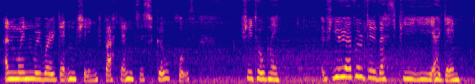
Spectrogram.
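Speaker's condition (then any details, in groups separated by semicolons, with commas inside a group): Mixed cerebral palsy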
